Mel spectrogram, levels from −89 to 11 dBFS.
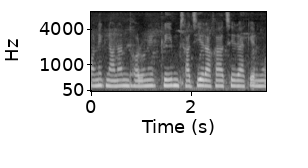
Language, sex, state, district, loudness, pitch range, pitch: Bengali, female, Odisha, Khordha, -16 LUFS, 205-220 Hz, 210 Hz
